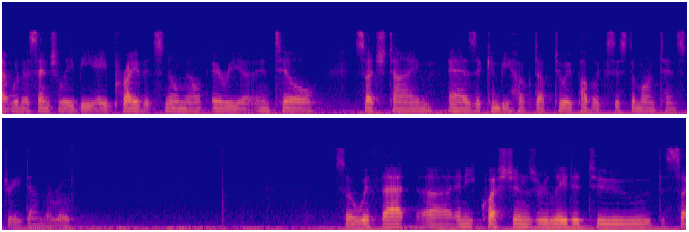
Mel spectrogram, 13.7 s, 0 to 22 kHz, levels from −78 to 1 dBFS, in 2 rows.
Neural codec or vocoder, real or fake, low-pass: codec, 16 kHz, 0.4 kbps, LongCat-Audio-Codec; fake; 7.2 kHz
